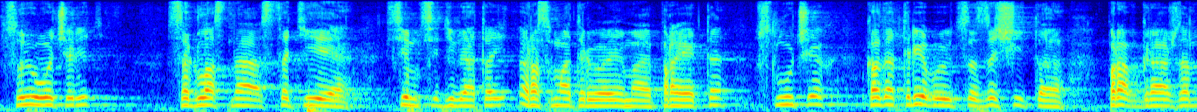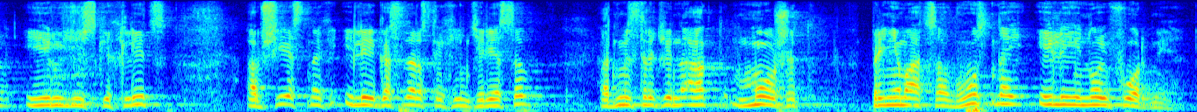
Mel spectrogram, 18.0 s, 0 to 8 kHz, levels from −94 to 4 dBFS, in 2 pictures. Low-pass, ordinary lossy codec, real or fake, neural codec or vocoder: none; none; real; none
